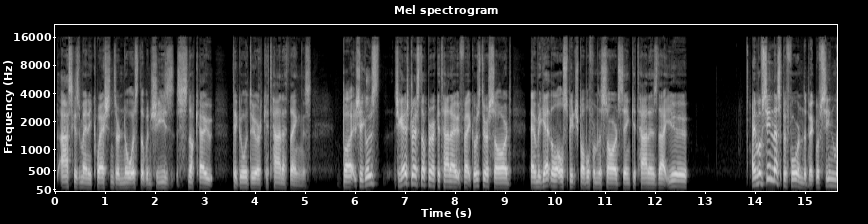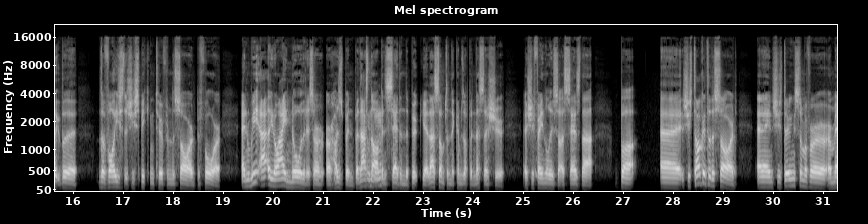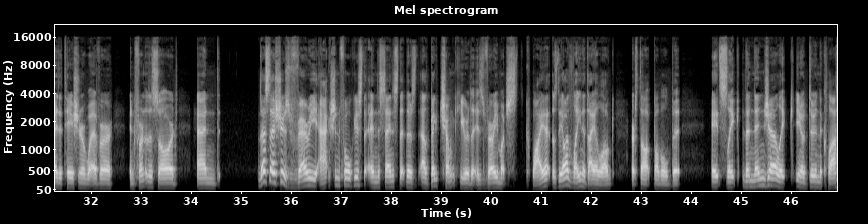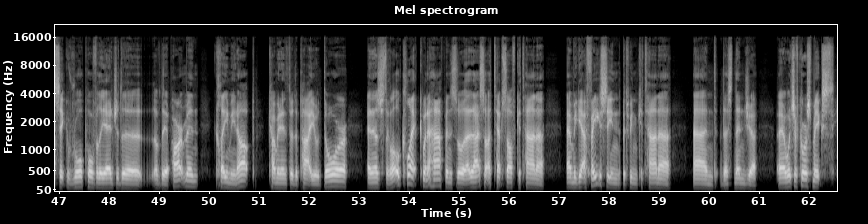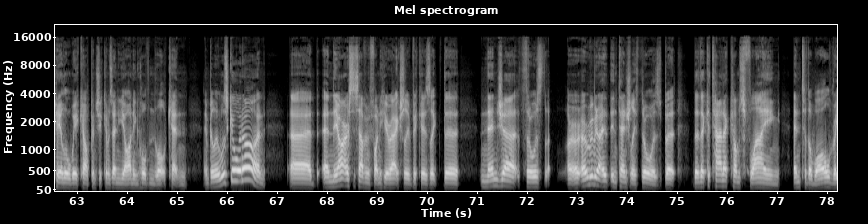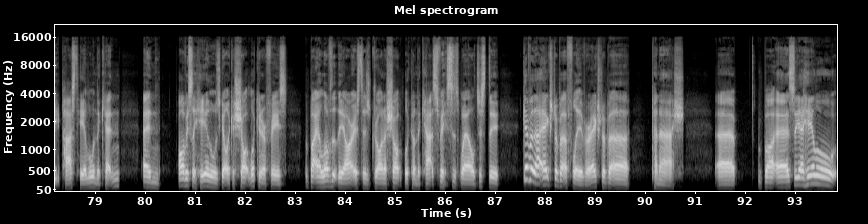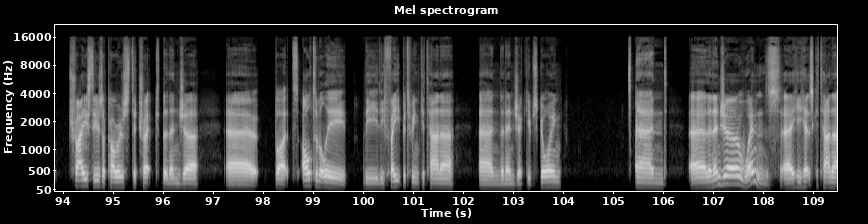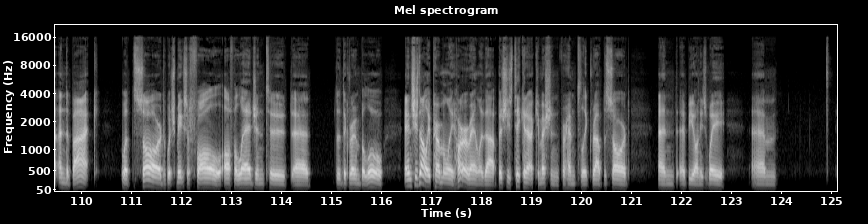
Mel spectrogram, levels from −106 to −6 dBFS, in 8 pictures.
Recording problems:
thin; very; fading below 450 Hz

